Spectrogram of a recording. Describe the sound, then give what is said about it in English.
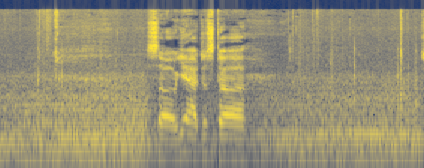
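A steady low rumble of road noise inside a moving car driving home, hitting traffic lights before the freeway, runs throughout, with a brief spoken phrase from a man partway through over the constant drone. “Well, I just finished up, but yeah, trying to get the fuck home. In a minute here, to just hitting every fucking light though before the freeway, so it's always fun, especially when there's nobody around on the roads.”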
